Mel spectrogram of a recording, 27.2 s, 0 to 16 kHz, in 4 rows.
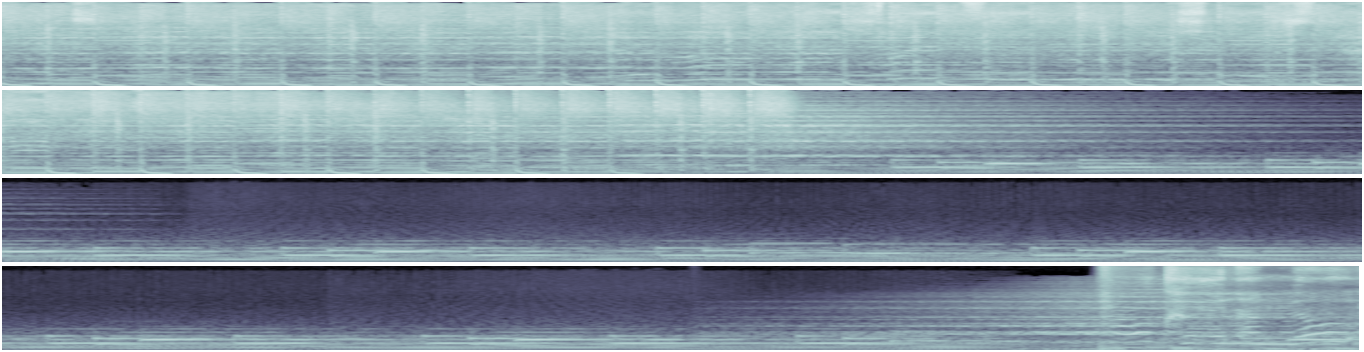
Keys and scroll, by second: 3.1 space, 5.5 ctrl+g, 7.1 space, 8.1 ctrl+z, 12.2 space, 14.4 t, 18.1 Caps_Lock, 19.2-20.4 typing, 22.8-23.9 typing, 26.7 ctrl+z.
